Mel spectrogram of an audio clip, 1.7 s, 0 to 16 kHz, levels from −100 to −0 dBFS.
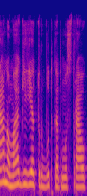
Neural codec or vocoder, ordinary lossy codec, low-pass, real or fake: none; Opus, 32 kbps; 10.8 kHz; real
